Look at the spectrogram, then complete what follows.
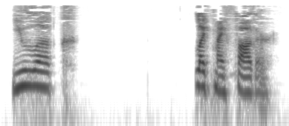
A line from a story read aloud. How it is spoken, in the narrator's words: Khalid finished in a clipped tone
